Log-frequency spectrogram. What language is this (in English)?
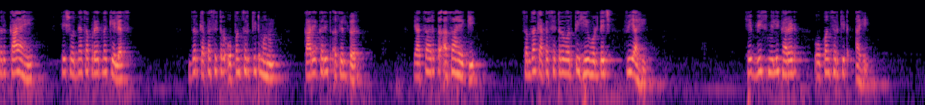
Marathi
